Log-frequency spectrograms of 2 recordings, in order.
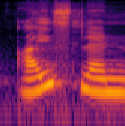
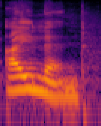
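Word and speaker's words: island: family in द आइलैंड अब देखिए यहां पे आई एस लिखा है लेकिन यहां पर एस जो है वो साइलेंट है आई एस एल ए एन डी इसे किंतु पढ़ेंगे हम आइसलैंड ना पढ़कर इसे पढ़ेंगे आईलैंड एस यहां पर साउंड में नहीं आएगा क्योंकि एस यहां पर साइलेंट है आइलैंड टाउन ऑफ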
